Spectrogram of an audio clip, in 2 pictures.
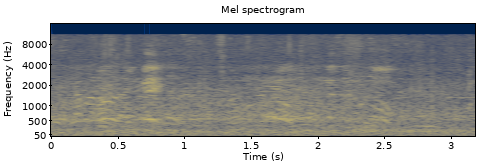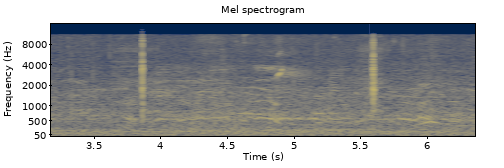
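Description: Men talk in the distance outdoors.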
